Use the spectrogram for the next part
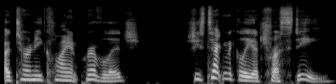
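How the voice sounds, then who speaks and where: A woman voicing a calm, careful older male family lawyer in a storybook reading. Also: medium pitch, normal speed, no echo, clean studio sound, lightly acted. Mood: serious.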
